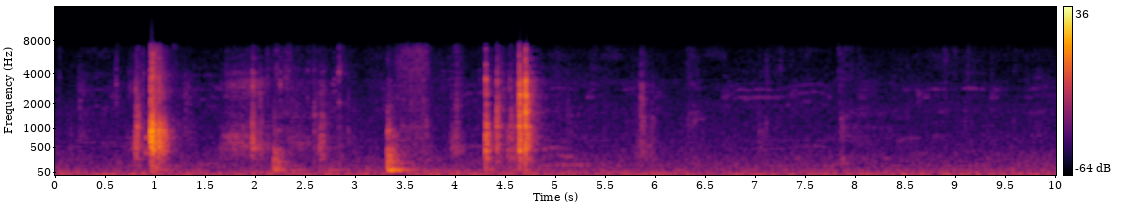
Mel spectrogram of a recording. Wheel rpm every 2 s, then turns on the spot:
0, 0, 0, 0, 0.
none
